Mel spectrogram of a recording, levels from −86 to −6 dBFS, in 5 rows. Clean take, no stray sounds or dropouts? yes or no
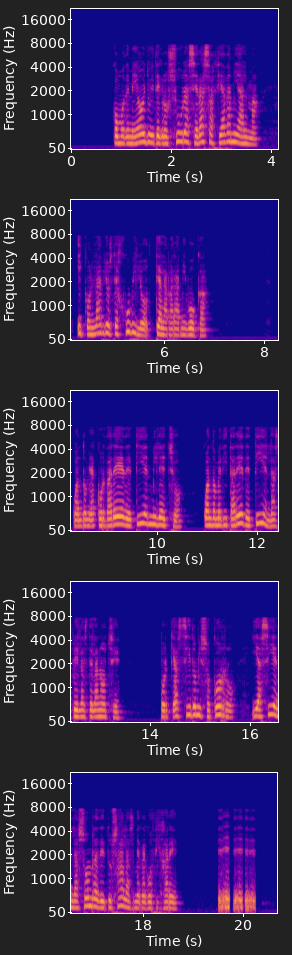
no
